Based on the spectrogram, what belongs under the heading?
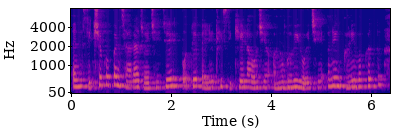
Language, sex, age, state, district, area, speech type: Gujarati, female, 18-30, Gujarat, Rajkot, rural, spontaneous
